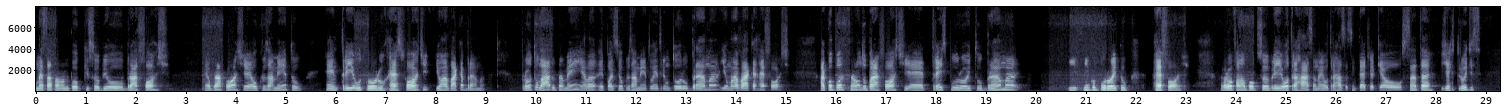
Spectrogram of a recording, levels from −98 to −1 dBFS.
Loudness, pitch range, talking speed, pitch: -30 LUFS, 155-180 Hz, 145 wpm, 165 Hz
